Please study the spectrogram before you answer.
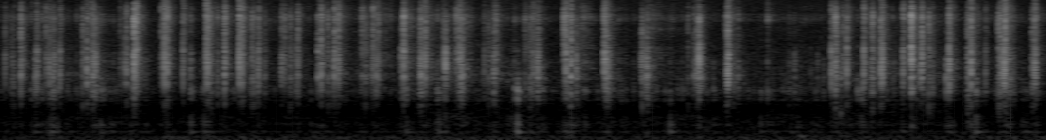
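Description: Long nails scratch and tap across the embossed, textured cover of a closed, thick, solid hardcover book. The result is a dense run of short, dry, bright scratches and crisp taps with almost no ring, quiet overall and with little low end.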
